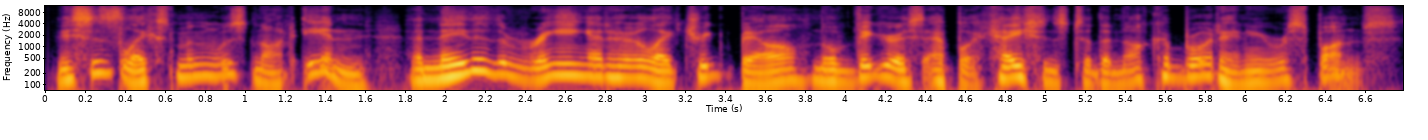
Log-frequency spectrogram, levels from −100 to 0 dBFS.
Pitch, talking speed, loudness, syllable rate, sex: 145 Hz, 195 wpm, -20 LUFS, 5.5 syllables/s, male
